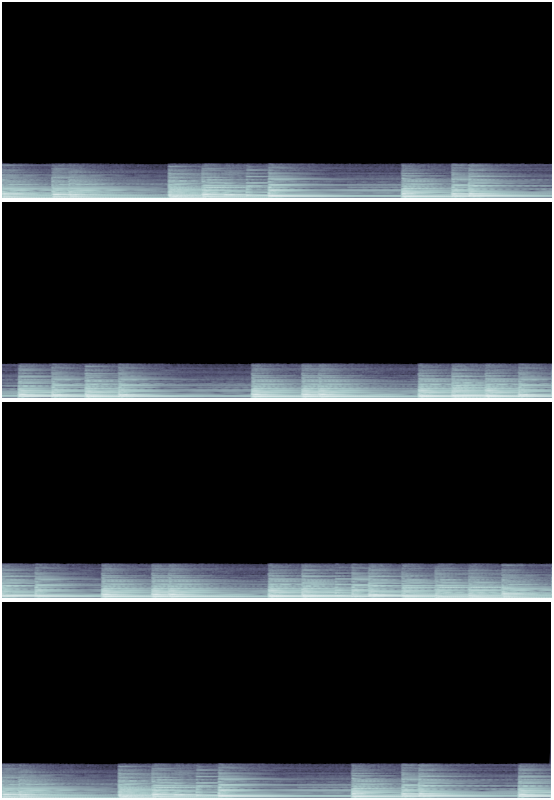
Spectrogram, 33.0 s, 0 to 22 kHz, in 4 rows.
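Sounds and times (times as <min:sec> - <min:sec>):
simple accompaniment in A flat: 0:00.0 - 0:32.9.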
